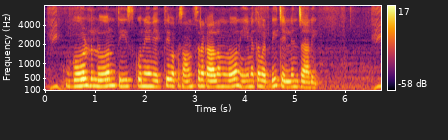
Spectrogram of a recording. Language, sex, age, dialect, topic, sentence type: Telugu, female, 46-50, Utterandhra, banking, statement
